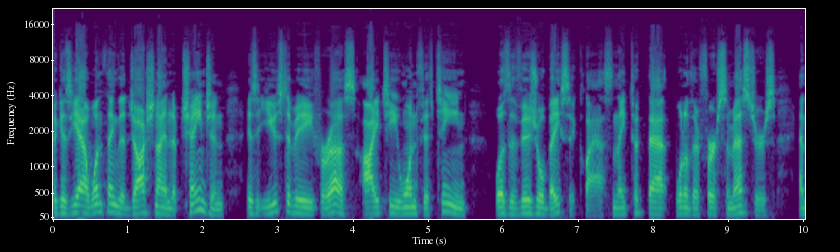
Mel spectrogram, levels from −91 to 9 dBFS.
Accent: American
